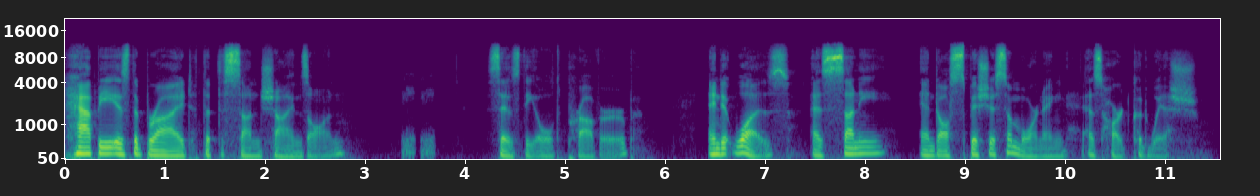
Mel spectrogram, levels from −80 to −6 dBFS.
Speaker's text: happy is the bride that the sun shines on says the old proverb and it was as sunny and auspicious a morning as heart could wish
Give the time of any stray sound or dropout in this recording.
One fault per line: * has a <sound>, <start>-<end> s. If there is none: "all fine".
* has a laugh, 3.4-3.7 s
